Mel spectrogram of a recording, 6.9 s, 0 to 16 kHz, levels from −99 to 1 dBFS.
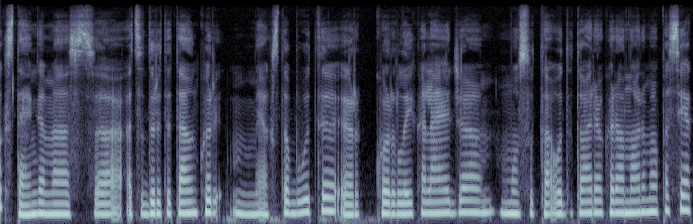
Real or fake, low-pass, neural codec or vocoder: real; 14.4 kHz; none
